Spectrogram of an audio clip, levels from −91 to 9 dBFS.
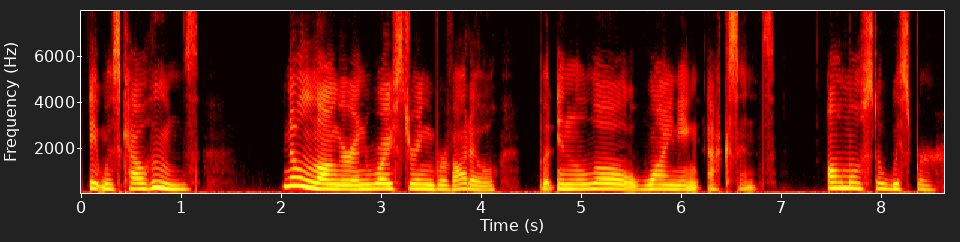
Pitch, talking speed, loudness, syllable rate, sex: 220 Hz, 105 wpm, -17 LUFS, 3.9 syllables/s, female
